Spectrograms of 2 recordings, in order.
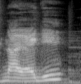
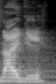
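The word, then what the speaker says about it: Naegi: the way how English people say it is Nagi but it's like it's pronounced Nigi for Makoto's name Mak it looks like a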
